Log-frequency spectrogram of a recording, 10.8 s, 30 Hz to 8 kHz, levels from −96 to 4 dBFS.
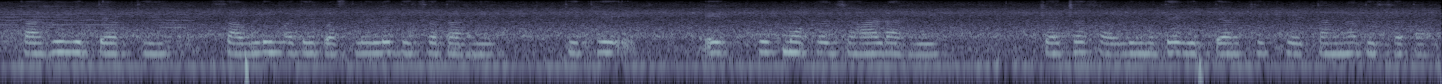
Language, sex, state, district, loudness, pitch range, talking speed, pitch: Marathi, female, Maharashtra, Nagpur, -37 LUFS, 220-240 Hz, 110 wpm, 230 Hz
